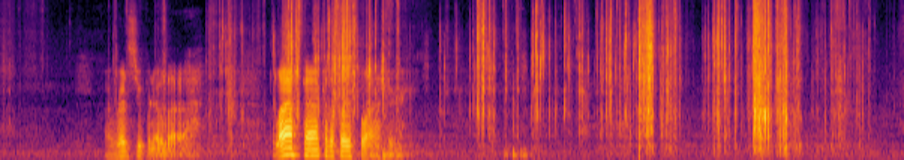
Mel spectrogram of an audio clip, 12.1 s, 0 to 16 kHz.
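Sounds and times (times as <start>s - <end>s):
foil wrapper crinkling: 2.8s - 11.7s.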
